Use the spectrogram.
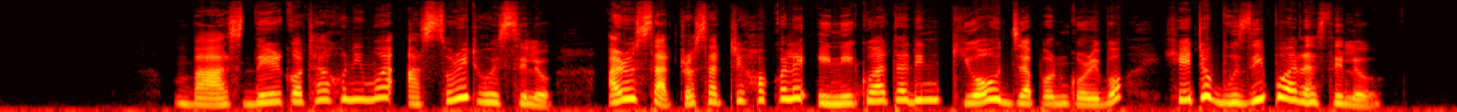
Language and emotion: Assamese, surprised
